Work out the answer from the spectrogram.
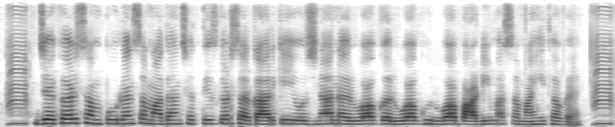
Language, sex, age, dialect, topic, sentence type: Chhattisgarhi, female, 18-24, Eastern, agriculture, statement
